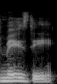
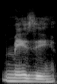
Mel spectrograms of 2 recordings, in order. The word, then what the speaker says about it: Mazzei: His name is Judge Mazzei, Mazzei. That's how you pronounce it, Mazzei.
